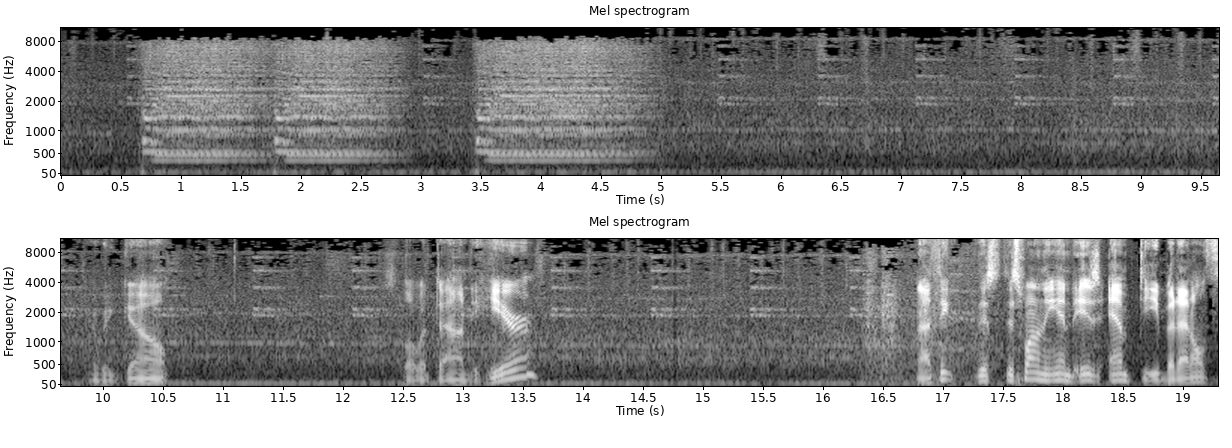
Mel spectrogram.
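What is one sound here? A diesel locomotive engine rumbles steadily.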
